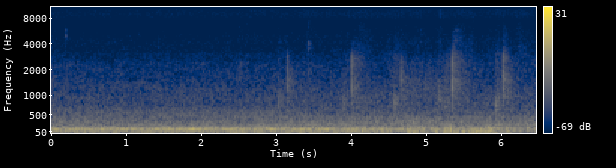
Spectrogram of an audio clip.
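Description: Steady low rumble of room tone, with a few faint short ticks in the second half.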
